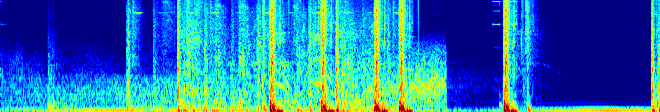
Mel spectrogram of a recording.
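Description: Rapid gunshots ring out in short bursts.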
